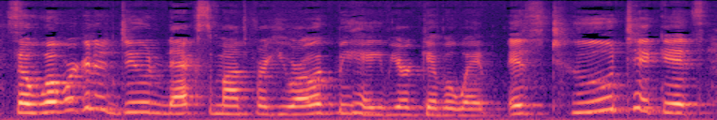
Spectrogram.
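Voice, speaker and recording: A woman hosting a casual live-streamed studio chat, upbeat and promotional, often pausing with um. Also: sits high, animated. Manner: upbeat, promotional, many ums. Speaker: host.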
